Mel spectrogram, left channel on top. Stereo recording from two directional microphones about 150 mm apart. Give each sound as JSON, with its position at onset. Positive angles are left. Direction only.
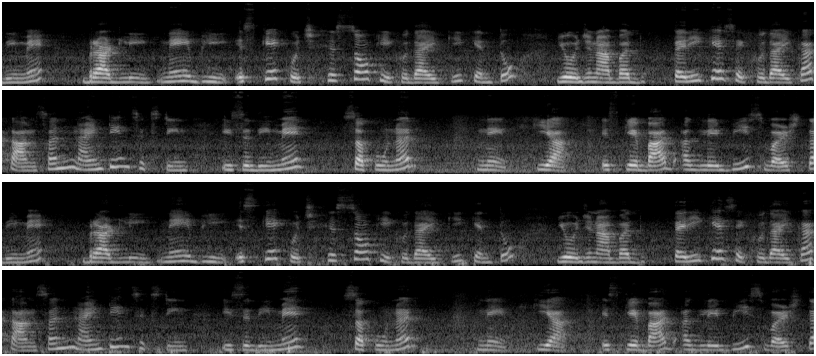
{"t": 0.2, "sound": "a woman's voice", "side_deg": 20}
